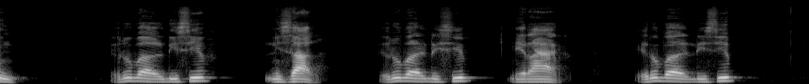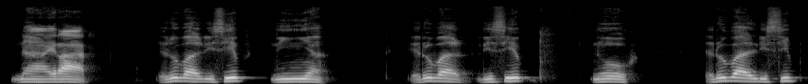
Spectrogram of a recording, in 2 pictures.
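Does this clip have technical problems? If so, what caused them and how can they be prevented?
No, there are no technical faults to trace or prevent in this recording.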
